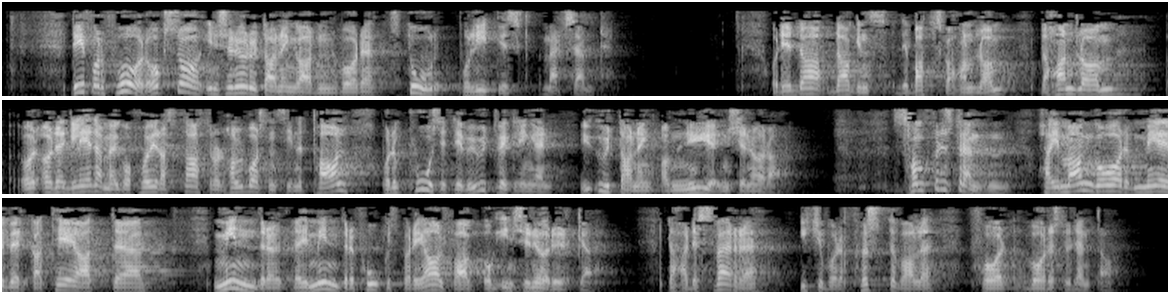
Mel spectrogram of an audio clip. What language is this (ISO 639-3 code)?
nno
